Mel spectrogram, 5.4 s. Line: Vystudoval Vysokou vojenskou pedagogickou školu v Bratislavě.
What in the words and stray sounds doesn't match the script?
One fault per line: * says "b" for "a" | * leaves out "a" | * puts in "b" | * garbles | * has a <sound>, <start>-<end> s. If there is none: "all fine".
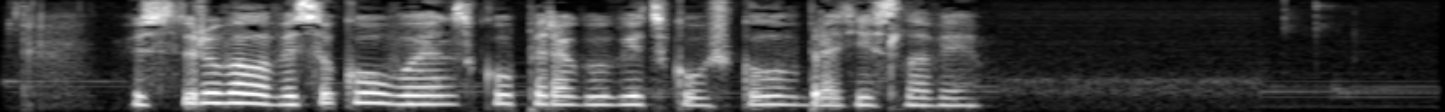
all fine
